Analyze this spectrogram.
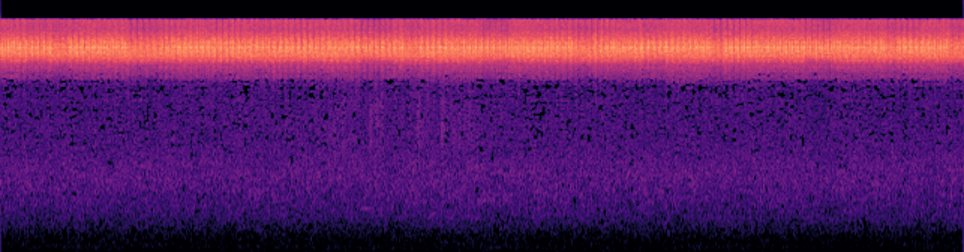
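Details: Summer night in the forest, crickets chirping: a dense high-pitched ringing chorus holds level throughout, a fine shimmer of rapid pulses, nothing else audible.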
